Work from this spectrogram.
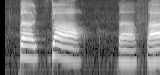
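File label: "mi4 feng1", Mandarin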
